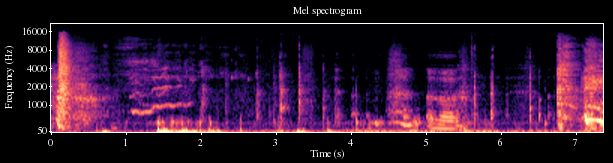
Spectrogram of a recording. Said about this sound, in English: sneezed and farted at the same time. God. So childish.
